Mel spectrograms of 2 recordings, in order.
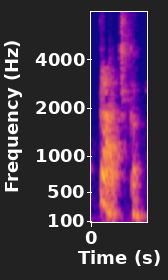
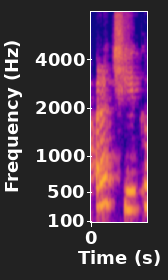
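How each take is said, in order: First: The stress is on the first syllable. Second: The stress is on the second syllable. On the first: It is the noun meaning a practice. The speaker calls it wrong. "na primeira sílaba da palavra prática, ele colocou o acento" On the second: It is the verb meaning we practice. The speaker calls it right. "Se ele não colocasse esse acento"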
